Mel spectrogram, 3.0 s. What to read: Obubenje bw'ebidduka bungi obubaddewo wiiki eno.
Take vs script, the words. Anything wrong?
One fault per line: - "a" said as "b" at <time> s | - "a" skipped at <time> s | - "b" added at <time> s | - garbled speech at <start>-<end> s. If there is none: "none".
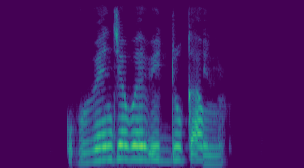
- "bungi obubaddewo wiiki" skipped at 1.9 s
